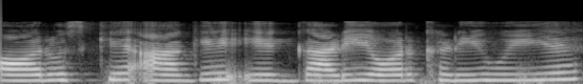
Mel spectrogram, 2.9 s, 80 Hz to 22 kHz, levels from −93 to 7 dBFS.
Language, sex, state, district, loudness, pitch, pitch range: Hindi, female, Maharashtra, Washim, -16 LUFS, 270 Hz, 265-280 Hz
